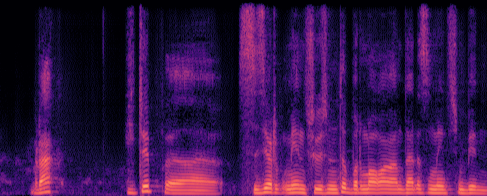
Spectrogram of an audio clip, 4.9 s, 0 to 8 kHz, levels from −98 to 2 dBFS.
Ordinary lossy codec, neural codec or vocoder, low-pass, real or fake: none; codec, 16 kHz, 1 kbps, X-Codec, HuBERT features, trained on LibriSpeech; none; fake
